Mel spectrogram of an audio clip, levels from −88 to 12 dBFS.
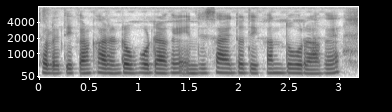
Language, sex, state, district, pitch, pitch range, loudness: Chakma, female, Tripura, Dhalai, 185 Hz, 175-190 Hz, -19 LUFS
